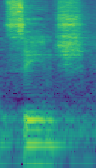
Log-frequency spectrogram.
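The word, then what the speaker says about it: Tzeentch: and these guys worship the Zen one or the zinch depending on how when you how you want to pronounce that and the emperor children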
